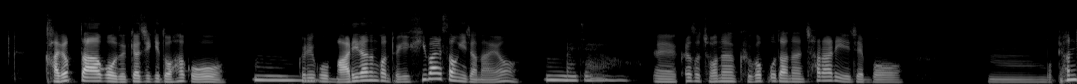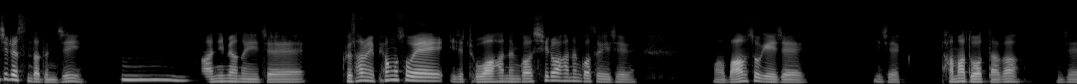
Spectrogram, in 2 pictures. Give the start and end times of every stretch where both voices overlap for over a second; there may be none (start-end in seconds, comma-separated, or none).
none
